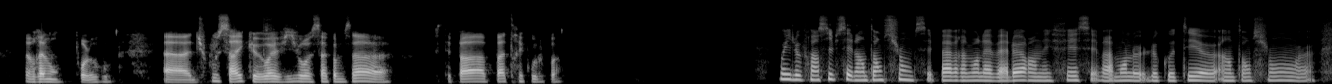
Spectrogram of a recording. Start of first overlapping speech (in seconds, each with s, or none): none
